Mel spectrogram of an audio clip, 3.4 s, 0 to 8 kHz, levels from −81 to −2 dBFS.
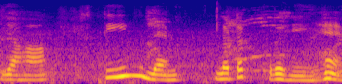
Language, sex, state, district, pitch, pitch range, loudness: Hindi, female, Chandigarh, Chandigarh, 190 Hz, 165-245 Hz, -15 LUFS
